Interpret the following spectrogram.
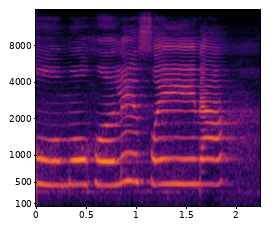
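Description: A child singing an Arabic verse in a high voice, holding long notes, the line trailing off just before the end.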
